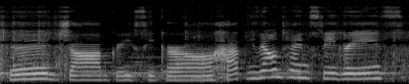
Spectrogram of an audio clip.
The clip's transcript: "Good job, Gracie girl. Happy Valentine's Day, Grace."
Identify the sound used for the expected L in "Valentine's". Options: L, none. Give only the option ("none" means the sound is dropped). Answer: none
